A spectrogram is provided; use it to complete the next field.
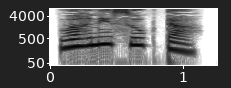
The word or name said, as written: ವಹ್ನಿಸೂಕ್ತ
